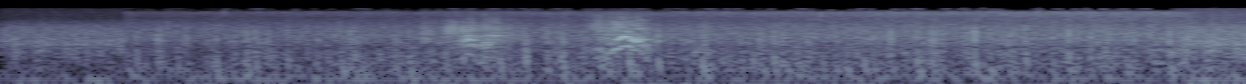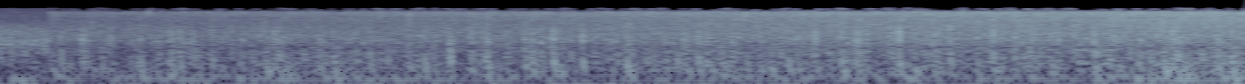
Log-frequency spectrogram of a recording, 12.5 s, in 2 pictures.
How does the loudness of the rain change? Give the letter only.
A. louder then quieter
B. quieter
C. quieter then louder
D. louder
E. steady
D.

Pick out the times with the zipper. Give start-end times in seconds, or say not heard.
2.1-3.6.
